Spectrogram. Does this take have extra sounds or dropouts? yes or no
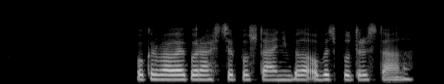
no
